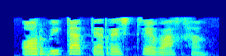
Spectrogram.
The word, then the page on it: leo: Spanish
